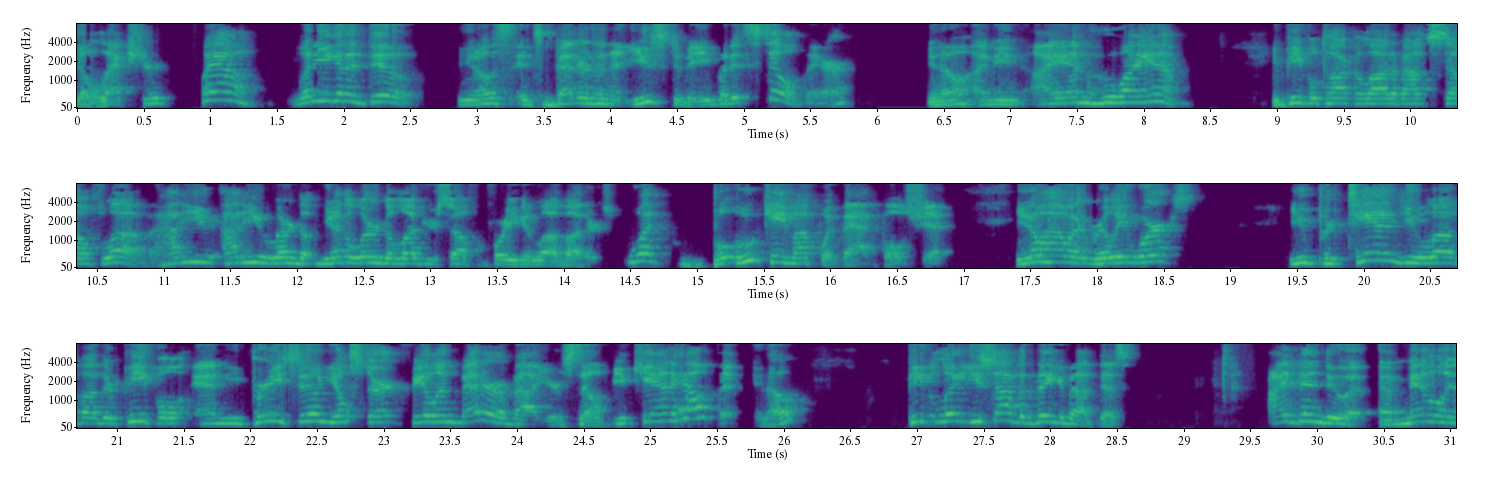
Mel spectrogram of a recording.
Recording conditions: video call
